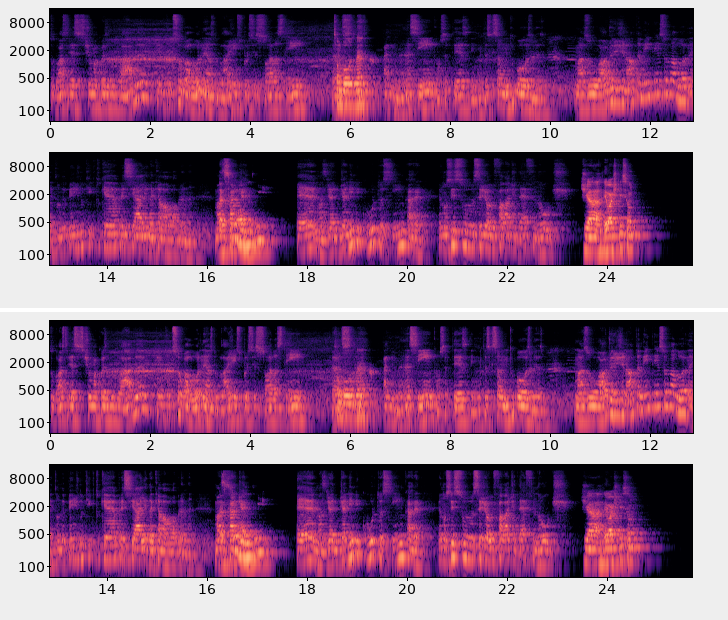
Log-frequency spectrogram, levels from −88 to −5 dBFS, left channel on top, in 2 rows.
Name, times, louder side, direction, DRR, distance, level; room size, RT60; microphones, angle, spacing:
voice 1, 0.0-5.1 5.6-6.3 6.7-9.9 10.5-15.8 16.2-17.3 17.8-20.4 20.6-23.2, right 2 dB, 85° right, 0.6 m, -31 dB
sound 1, 1.1-16.1, equal, 25° right, 0.7 m, -47 dB
voice 2, 5.7-6.3 16.2-16.8 23.5-24.5, left 3 dB, 60° left, 0.4 m, -25 dB
5.1 x 3.2 x 2.2 m
head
